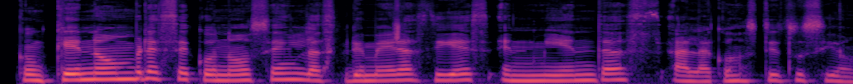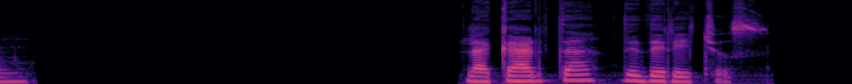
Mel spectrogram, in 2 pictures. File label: Spanish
